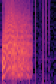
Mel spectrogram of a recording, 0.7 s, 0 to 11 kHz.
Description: Fichier:Cri 0498 NB.ogg
contributions)Televersement cris 5G.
